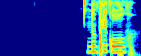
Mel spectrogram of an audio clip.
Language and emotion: Russian, neutral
